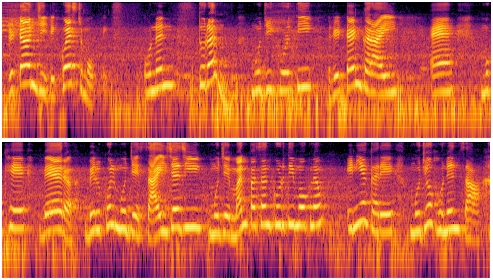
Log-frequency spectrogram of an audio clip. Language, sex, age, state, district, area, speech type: Sindhi, female, 30-45, Uttar Pradesh, Lucknow, urban, spontaneous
